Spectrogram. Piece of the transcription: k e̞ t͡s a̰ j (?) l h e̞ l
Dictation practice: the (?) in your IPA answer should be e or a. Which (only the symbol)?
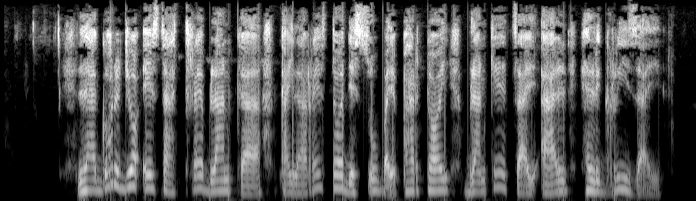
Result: a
